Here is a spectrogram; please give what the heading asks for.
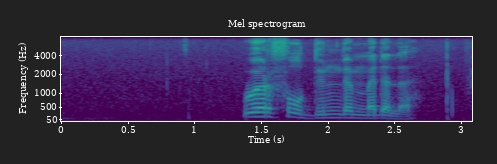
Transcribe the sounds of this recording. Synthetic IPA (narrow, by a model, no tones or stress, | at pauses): uərfɔlˠdundəmədələ̰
